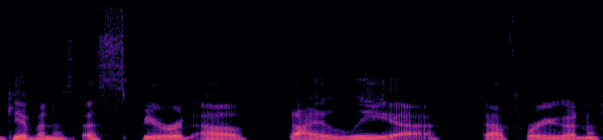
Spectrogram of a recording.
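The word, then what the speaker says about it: δειλία: The first is dilia, that's how it's pronounced, dilia, meaning timidity, fearfulness, and cowardice.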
